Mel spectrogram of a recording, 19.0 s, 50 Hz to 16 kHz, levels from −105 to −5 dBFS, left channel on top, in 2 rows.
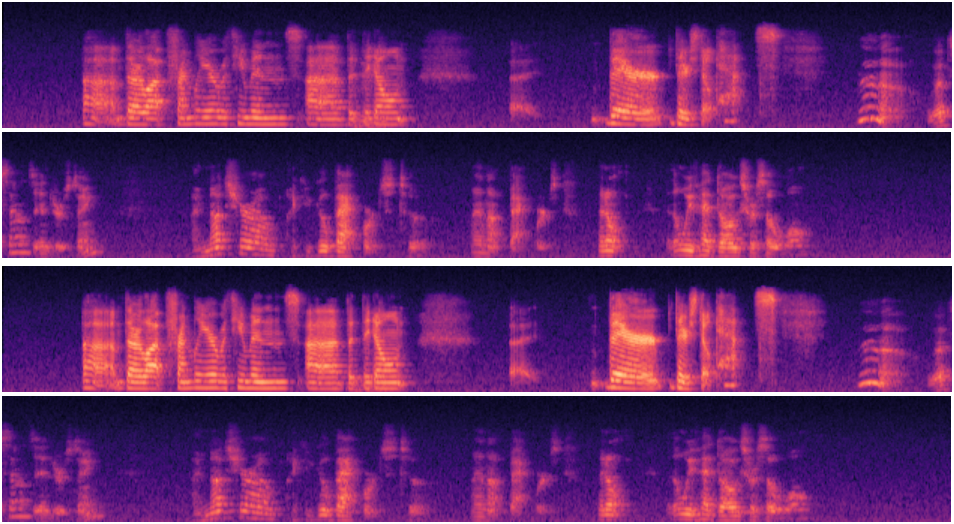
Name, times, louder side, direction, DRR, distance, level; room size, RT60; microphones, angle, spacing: voice 1, 0.8-4.6 5.1-5.3 6.0-8.1, right 6 dB, 60° right, 0.4 m, -27 dB
voice 2, 3.5-3.9 8.6-9.0 9.3-10.5 11.4-13.7 14.2-15.2 15.5-15.7 16.2-17.6, left 2 dB, 40° left, 0.6 m, -37 dB
2.8 x 2.1 x 3.4 m
head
